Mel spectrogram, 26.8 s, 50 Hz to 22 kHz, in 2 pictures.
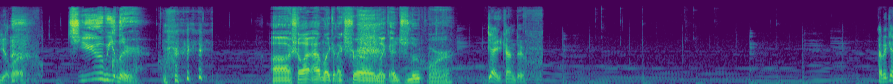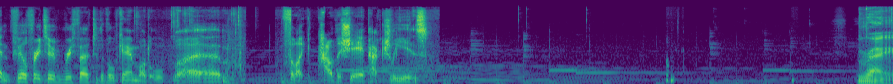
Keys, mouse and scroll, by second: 0.7-2.4 middle drag, 2.6 ctrl+z, 3.0-4.0 middle drag, 4.4-6.2 middle drag, 7.9 ctrl+r, 9.4 middle click, 10.4 right click, 10.7 middle click, 14.0 click, 16.0 ctrl+KP_Add, 16.2 ctrl+KP_Add, 17.0 ctrl+KP_Add, 19.2 s, 21.2 click, 22.4 click, 24.5-25.5 middle drag.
